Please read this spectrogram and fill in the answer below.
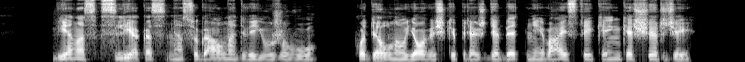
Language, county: Lithuanian, Klaipėda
